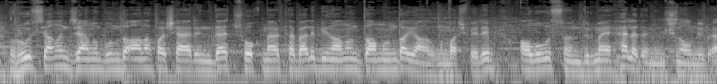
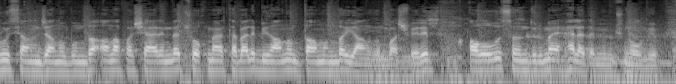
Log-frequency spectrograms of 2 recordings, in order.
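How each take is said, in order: Both takes have the same delivery.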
